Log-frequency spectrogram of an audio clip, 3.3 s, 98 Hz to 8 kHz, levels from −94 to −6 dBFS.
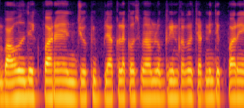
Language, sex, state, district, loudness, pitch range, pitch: Hindi, male, Odisha, Nuapada, -18 LUFS, 145-150 Hz, 145 Hz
